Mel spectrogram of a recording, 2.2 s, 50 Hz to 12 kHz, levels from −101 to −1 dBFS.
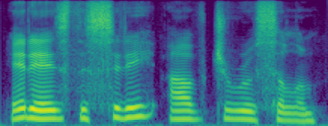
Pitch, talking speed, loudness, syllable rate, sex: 185 Hz, 165 wpm, -17 LUFS, 5.2 syllables/s, female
